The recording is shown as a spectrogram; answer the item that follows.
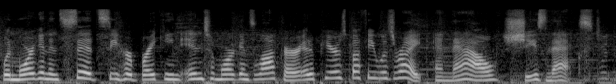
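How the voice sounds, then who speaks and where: A woman with a fairly high voice hosts a podcast. She is wry in both scripted recap and casual chat, with some music around her voice. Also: normal speed. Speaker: podcast host.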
